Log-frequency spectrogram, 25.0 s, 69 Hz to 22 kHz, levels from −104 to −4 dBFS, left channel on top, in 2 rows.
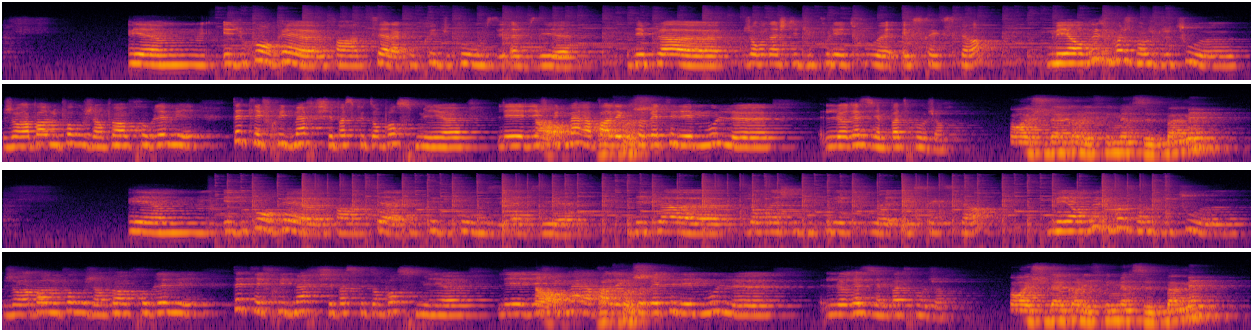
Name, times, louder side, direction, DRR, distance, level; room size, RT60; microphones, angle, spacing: voice 1, 1.3-5.8 6.2-9.8 10.4-14.4 14.8-20.2 20.7-21.9, left 4 dB, 80° left, 6 dB, 0.4 m, -32 dB
sound 1, 2.1-11.7, right 3 dB, 75° right, 0.5 m, -44 dB
voice 2, 18.4-19.0 22.6-24.4, equal, 5° right, -3 dB, 0.5 m, -31 dB
4.1 x 3.9 x 2.8 m, 0.92 s
head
